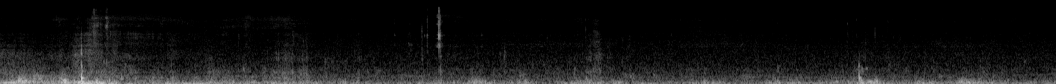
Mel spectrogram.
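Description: Wind buffeting the camera microphone: an uneven low rumble in gusts, strongest in the first second. A single faint click comes about four and a half seconds in.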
